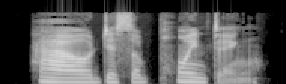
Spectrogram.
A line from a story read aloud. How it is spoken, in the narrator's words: Kai drawled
